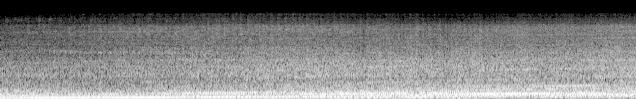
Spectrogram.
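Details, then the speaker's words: Chipper engine started cold after sitting iced over; instead of its usual diesel-like spitting and sputtering, it runs smooth and even, pitch climbing steadily as it revs up. "But that time it was very smooth, kind of surprising."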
